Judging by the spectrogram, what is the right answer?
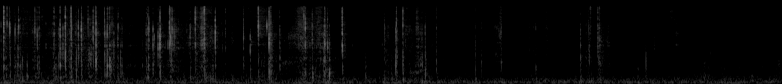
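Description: Plastic bag crinkling and rustling as a stack of baseball cards is pulled out of it by hand, a dense run of crackles that thins to a few faint ticks after about three and a half seconds.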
